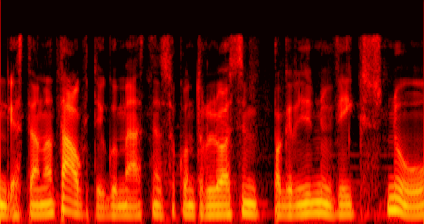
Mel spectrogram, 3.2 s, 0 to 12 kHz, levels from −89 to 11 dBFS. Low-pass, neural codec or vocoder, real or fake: 7.2 kHz; none; real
